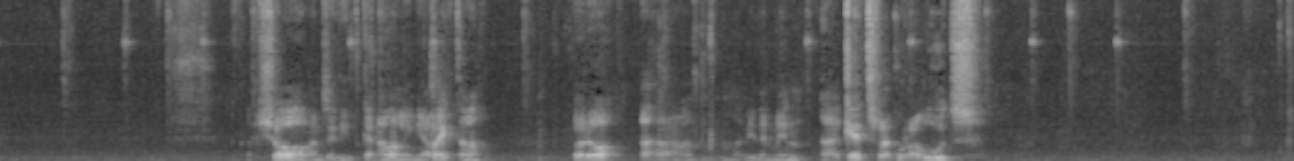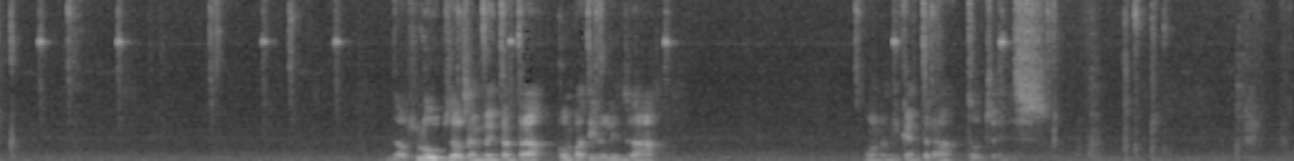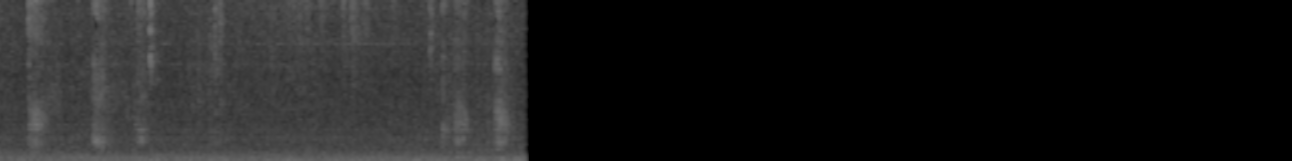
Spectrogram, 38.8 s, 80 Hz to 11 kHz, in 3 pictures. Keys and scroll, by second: 24.2-25.9 typing, 33.0-34.6 typing.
